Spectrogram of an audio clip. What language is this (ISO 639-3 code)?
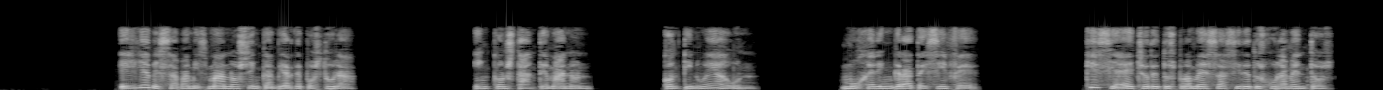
spa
